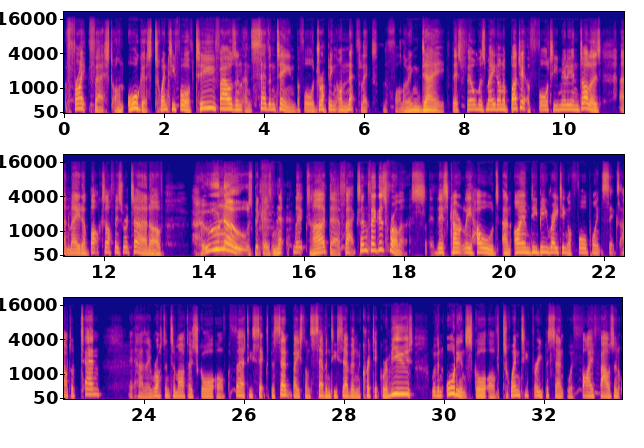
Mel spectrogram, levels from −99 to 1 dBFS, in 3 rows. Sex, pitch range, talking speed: male, 130-175 Hz, 130 wpm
